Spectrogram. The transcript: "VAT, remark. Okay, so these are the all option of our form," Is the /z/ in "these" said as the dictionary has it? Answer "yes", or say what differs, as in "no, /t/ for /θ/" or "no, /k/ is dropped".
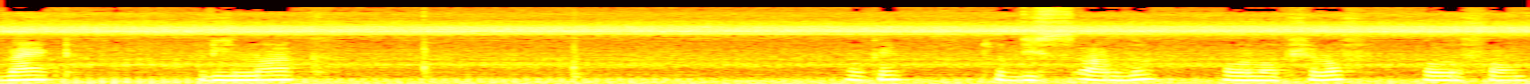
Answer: no, /s/ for /z/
